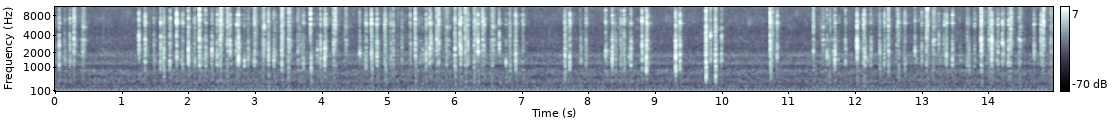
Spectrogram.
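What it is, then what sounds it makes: Plastic computer keyboard. Fingertips of both hands type steadily on a hollow, beige 1990s Packard Bell plastic computer keyboard. Dense, quick key taps click brightly over a steady low hum, each tap dying away almost instantly.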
